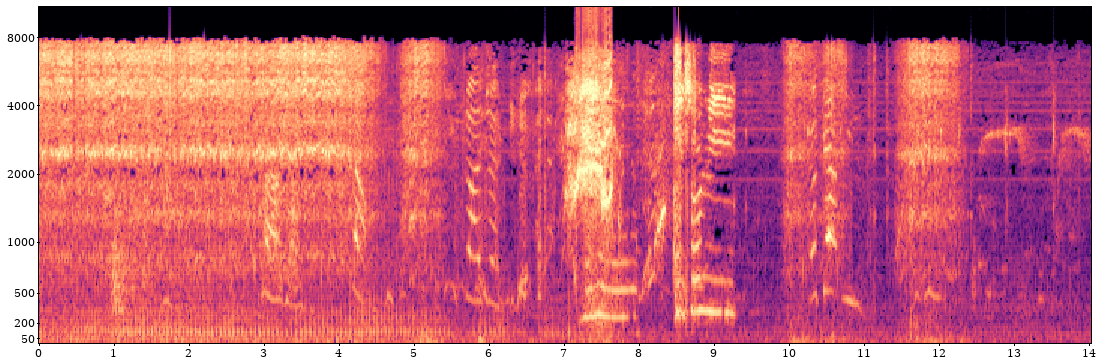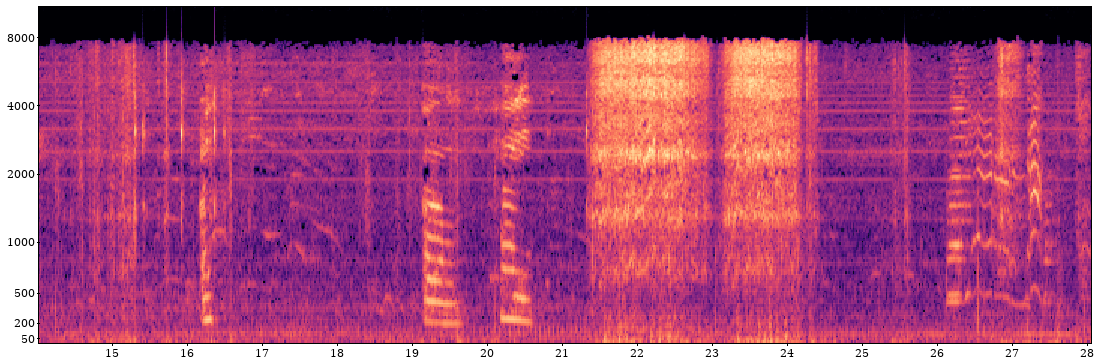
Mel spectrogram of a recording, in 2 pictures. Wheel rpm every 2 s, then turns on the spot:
220, 210, 60, 10, 10, 30, 10, 10, 0, 0, 50, 100, 20, 10.
12-14 24-26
